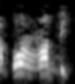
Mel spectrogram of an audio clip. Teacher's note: أدغمت إدغاما كاملا، يعني ذهبت الراء ذاتا وصفة، أدغمت اللام في الراء ذاتا وصفة، فتقرأ هكذا قل ربي، كأن اللام هذه غير موجود، مفهوم؟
